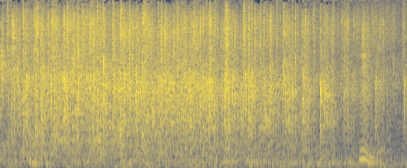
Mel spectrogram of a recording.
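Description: Sustained audience applause, a dense wash of many hands clapping at steady loudness for several seconds, with scattered crowd noise mixed in.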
